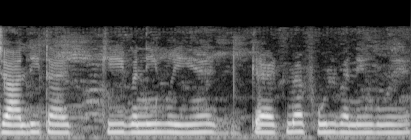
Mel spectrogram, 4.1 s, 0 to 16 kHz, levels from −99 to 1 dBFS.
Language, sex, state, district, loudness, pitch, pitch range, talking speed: Hindi, female, Jharkhand, Jamtara, -17 LUFS, 210 Hz, 205-215 Hz, 175 wpm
